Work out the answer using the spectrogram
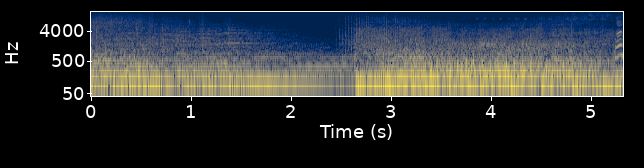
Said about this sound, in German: Sky stürmte zu ihrem Hubschrauber, der auf dem Dach parkte.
